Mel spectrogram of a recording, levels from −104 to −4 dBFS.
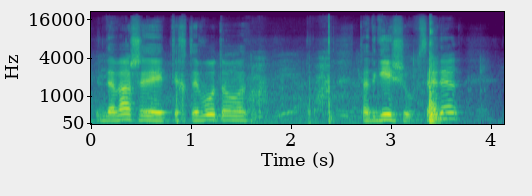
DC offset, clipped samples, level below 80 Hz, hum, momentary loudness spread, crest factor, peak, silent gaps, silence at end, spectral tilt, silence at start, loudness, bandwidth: under 0.1%; under 0.1%; -48 dBFS; none; 16 LU; 22 dB; 0 dBFS; none; 0.45 s; -5 dB/octave; 0 s; -21 LUFS; 18.5 kHz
